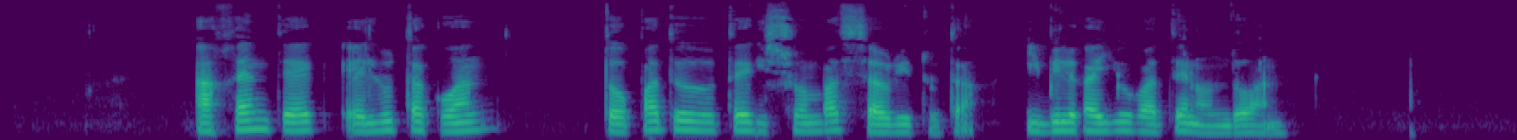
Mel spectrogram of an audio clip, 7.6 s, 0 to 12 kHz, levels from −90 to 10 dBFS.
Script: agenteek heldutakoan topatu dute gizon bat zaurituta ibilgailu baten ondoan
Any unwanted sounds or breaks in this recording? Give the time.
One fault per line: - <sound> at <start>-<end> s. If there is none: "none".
none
